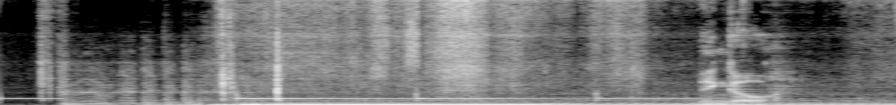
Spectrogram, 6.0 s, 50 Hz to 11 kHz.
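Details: 2009 GMC Sierra/Chevy Silverado after new battery, previously hard crank then no crank in cold weather: quick crank, engine catches and settles into a steady even idle with no stumbling; starts and runs normally.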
